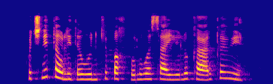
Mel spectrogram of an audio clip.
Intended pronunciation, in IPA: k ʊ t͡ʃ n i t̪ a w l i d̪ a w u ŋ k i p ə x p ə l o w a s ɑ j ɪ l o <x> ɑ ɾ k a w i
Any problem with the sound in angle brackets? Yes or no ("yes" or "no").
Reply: yes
